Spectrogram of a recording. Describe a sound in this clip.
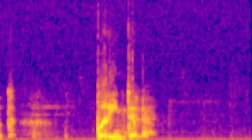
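A man speaks briefly in a low voice.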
